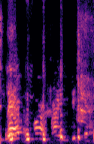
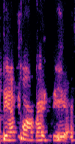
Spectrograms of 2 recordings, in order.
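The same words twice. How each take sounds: First: Laughing through the words. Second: Said in the usual way. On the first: Real, not acted. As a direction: repeat it while cracking up.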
